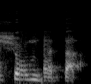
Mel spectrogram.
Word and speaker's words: Somdutta: No, it's pronounced as Somdutta. Well, I know it's a tongue twister, so it's easier to.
